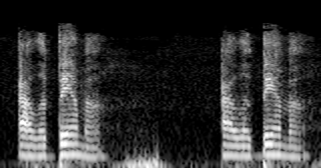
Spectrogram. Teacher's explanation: secondary stress is shown by a lowered Mark so the greater stress is on this third syllable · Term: primary stress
